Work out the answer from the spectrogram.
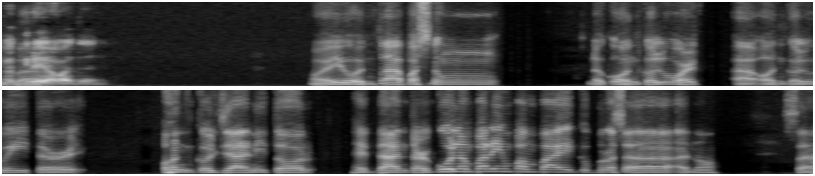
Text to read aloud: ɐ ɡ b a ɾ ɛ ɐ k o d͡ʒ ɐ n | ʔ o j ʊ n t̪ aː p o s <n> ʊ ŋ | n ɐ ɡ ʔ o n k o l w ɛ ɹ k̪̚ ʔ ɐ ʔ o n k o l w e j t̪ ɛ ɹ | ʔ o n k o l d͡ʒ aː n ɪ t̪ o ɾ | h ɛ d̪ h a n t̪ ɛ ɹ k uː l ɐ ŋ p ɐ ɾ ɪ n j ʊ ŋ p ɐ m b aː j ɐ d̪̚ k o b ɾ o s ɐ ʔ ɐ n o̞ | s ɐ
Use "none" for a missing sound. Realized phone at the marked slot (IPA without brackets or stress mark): n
